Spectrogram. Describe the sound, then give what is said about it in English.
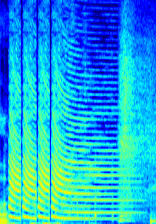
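A loud air horn sounds three quick blasts followed by one long, sustained blare, with no voices alongside it. “Horrible use of air horns yet.”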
